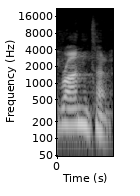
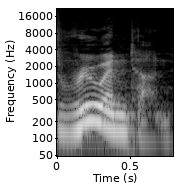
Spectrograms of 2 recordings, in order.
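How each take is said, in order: First: The name starts like the word 'run'. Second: The name starts like the word 'ruined'. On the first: "I love, like, say Runtun" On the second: "It's Ruintun. Like, ruined ton"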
